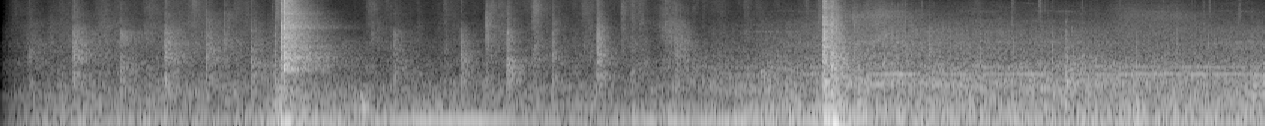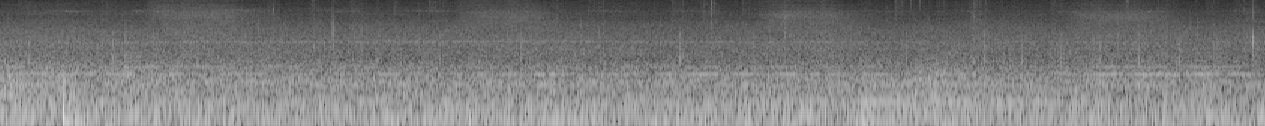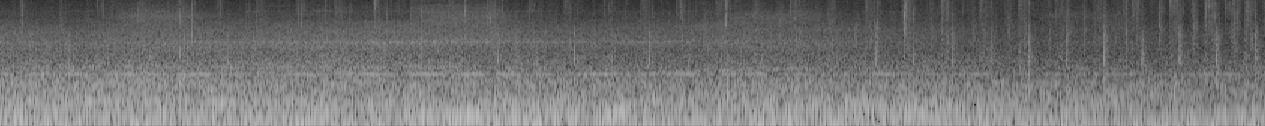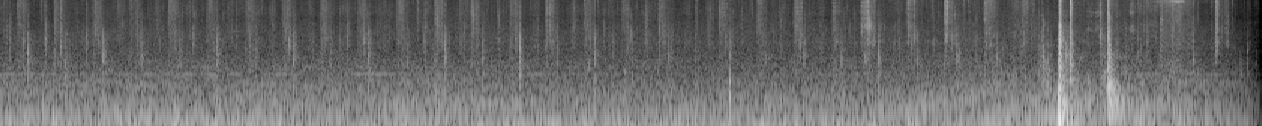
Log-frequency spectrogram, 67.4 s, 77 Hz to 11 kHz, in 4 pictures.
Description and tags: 110810-between shower and truck
10.08.2011:eleventh day of ethnographic research about truck drivers culture. 23.00. Oure in Denmark. I am coming back from social building use by workers of the fruitprocessing plant. I was taking a shower. Night ambience of the Oure factory.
